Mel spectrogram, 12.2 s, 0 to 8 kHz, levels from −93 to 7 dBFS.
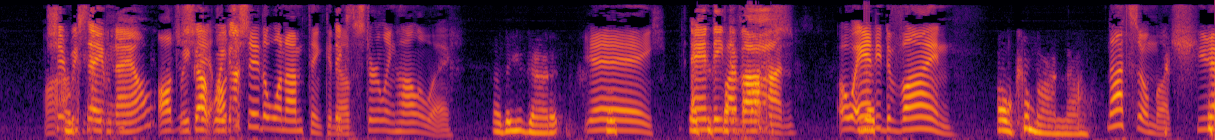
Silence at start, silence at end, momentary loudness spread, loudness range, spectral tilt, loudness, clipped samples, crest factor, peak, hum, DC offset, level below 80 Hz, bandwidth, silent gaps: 0.45 s; 0 s; 15 LU; 6 LU; -4 dB/octave; -17 LUFS; under 0.1%; 18 dB; 0 dBFS; none; under 0.1%; -52 dBFS; 8 kHz; none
